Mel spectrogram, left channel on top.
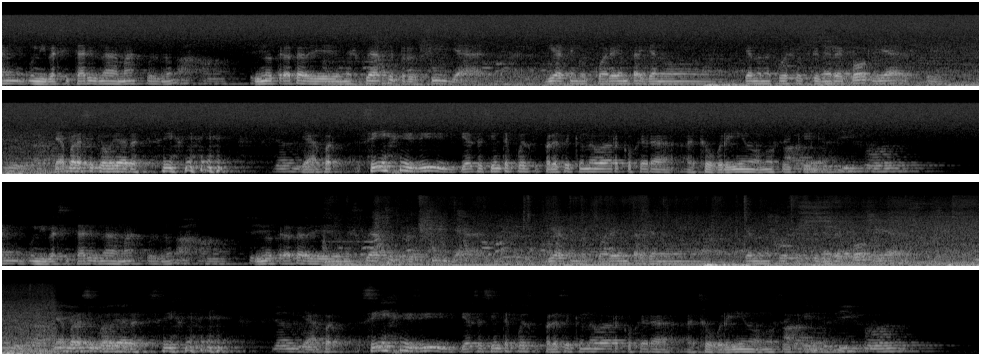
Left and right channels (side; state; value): left; noise; hiss, 13 dB below the sound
